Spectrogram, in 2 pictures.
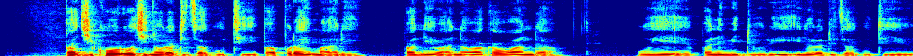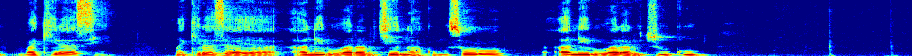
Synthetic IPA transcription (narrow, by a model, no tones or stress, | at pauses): pat͡ʃikʰo̞ɾo̞t͡ʃino̞ɾatid͡zakutʰipapuɾaimaɾi | pane̞ʋanaʋakawanda | uje̞pane̞midʱuɾiino̞ɾatid͡zakutimakiɾasi | makiɾasiajaːne̞ɾuʋaɾarut͡ʃe̞nakumuso̞ɾo̞ | ane̞ɾuʋaɾarut͡ʂuːku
